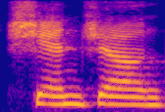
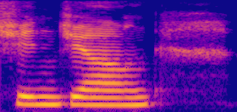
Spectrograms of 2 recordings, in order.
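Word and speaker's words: Xinjiang: So it's like Shenzhang, but I'm like, "No, it's Shinj Jang."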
